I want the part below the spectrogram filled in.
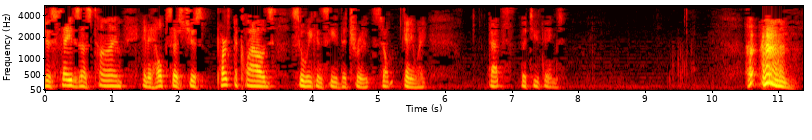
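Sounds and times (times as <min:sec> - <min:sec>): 
speech: 0:00.0 - 0:05.9, 0:06.6 - 0:07.9, 0:10.5 - 0:11.3
presenter clearing throat at a talk: 0:10.5 - 0:11.3.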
